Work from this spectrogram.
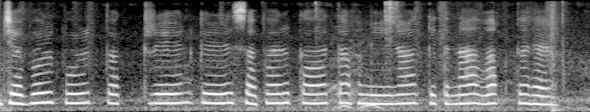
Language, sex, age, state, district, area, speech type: Urdu, female, 18-30, Uttar Pradesh, Gautam Buddha Nagar, rural, read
